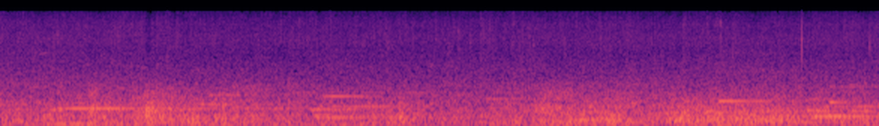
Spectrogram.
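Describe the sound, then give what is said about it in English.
Steady, dense rainfall hisses throughout, with deep rolling rumbles of thunder swelling underneath. No voices are present. “Your mind wanders off within the sound of the rain, into quietness, knowing that the day is almost over.”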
